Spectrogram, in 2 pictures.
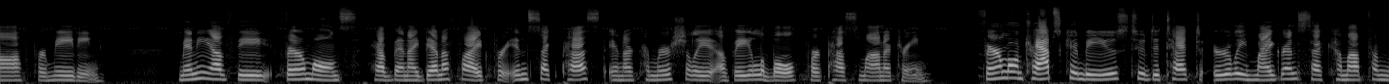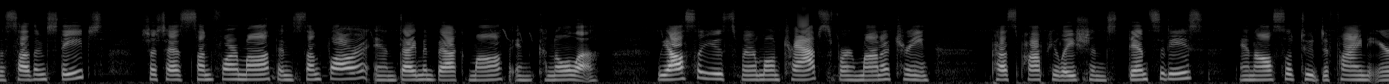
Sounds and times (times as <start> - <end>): Speech: 0.0 - 1.0, 1.8 - 19.9, 20.5 - 23.2, 23.8 - 27.7.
